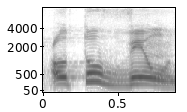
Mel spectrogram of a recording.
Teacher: عین کی ادائیگی واضح ہونی چاہیے حمزہ سے ملنا نہیں چاہیے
